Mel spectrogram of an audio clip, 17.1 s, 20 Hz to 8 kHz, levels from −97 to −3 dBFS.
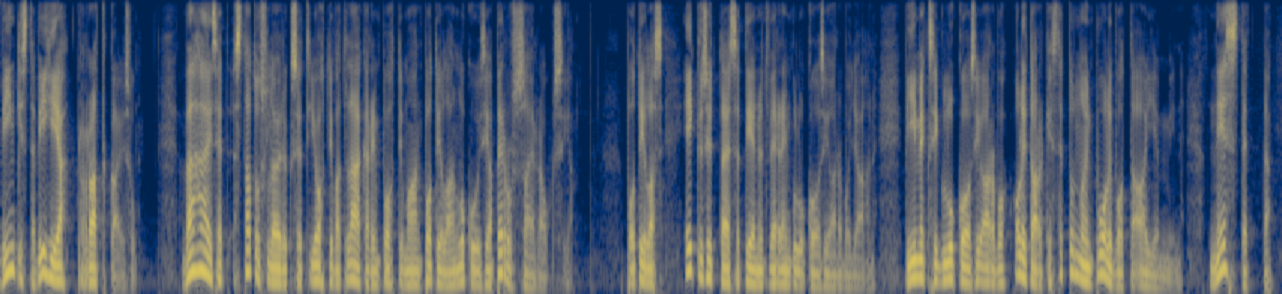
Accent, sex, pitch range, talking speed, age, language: native, male, 95-125 Hz, 90 wpm, 30-49, Finnish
